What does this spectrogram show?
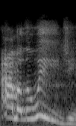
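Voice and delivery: put-on very high, loud, over-the-top New York accent. Retelling how a friend jokes around: offensive New Yorker accent. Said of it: "does a really good offensive New Yorker accent".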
